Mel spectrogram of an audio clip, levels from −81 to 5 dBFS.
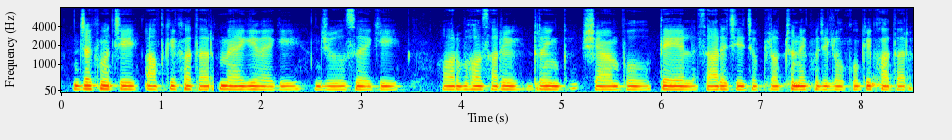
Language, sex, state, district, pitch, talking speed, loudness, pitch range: Kumaoni, male, Uttarakhand, Uttarkashi, 110 Hz, 170 wpm, -16 LUFS, 105-110 Hz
